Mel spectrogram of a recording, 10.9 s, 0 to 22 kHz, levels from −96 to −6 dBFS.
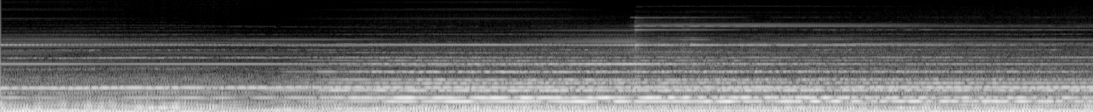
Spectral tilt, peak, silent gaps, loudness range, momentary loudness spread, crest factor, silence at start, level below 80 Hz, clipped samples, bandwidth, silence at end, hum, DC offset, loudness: -8.5 dB/octave; -4 dBFS; none; 5 LU; 6 LU; 12 dB; 0 s; -20 dBFS; under 0.1%; 9 kHz; 0 s; none; under 0.1%; -18 LUFS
